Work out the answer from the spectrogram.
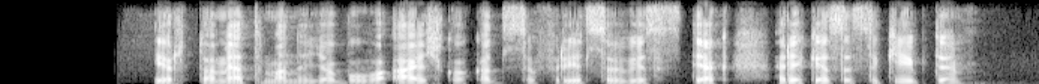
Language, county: Lithuanian, Panevėžys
